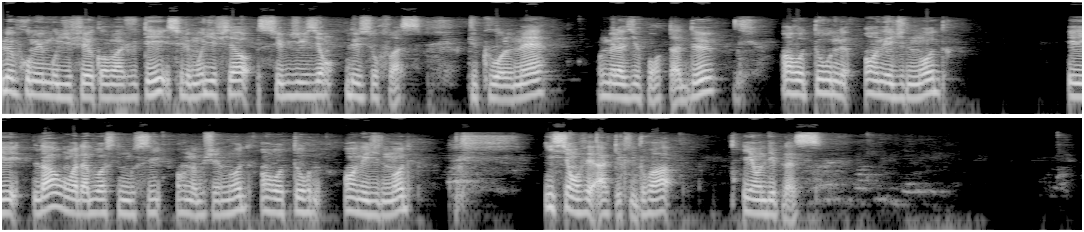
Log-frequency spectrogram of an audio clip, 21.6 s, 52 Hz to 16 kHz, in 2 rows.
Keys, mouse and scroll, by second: 0.2-0.6 scroll up 2, 2.2-5.2 drag, 5.7-6.7 drag, 6.7-7.3 scroll up 1, 8.2 Tab, 8.8 shift+scroll up 8, 10.4 scroll up 1, 10.7 Tab, 11.7 w, 13.3 Tab, 14.8-15.3 scroll up 4, 16.3 alt+right click, 17.6 click, 18.7 ctrl+z, 19.4-21.6 drag.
